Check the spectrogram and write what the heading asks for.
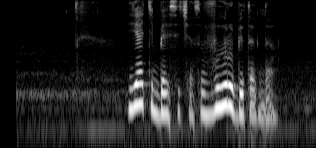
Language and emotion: Russian, angry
